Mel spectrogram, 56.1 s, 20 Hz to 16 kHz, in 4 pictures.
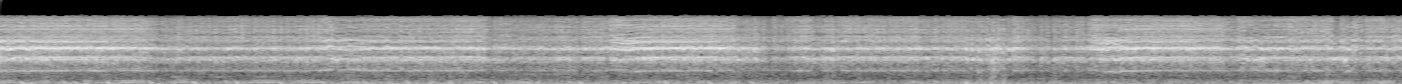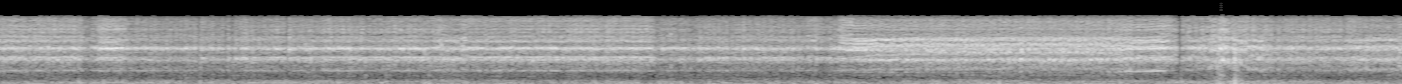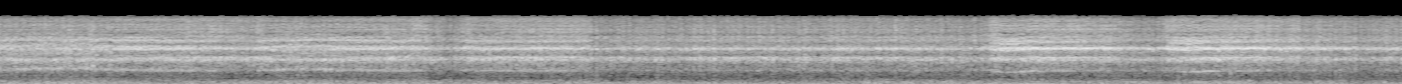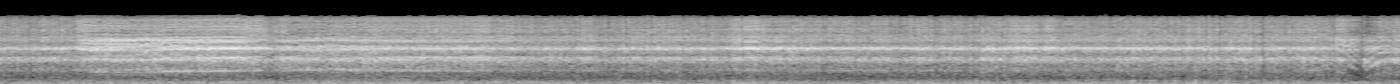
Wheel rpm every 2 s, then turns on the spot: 160, 160, 160, 160, 160, 160, 160, 160, 160, 160, 160, 160, 160, 180, 160, 160, 160, 160, 160, 160, 160, 160, 160, 160, 160, 160, 160, 150.
none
